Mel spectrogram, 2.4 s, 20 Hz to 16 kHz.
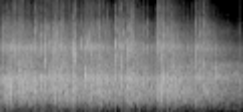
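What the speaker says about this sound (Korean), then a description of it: "박수 5번 시작!" A lecture audience at a retreat for retired church elders claps together on cue. The crowd's sharp, dense clapping stays loud and steady for a couple of seconds, then tails off.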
